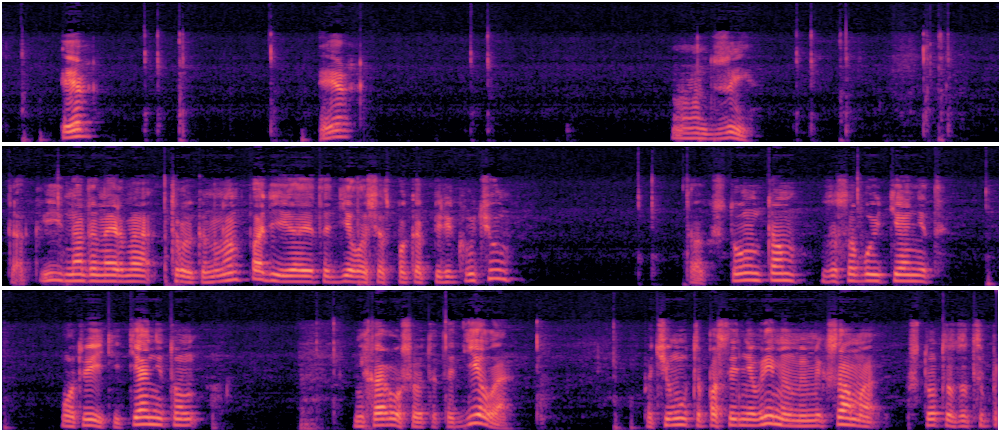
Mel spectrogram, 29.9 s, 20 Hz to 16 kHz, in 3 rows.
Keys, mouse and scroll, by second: 0.5 r, 2.1 middle click, 3.2 r, 7.2 g, 8.6 middle click, 9.7-10.8 shift+middle drag, 11.7 KP_3, 13.7 r, 17.0-18.7 middle drag, 20.1 g, 23.8 shift+middle click, 24.8 scroll up 1, 25.0 middle click, 25.6 scroll down 1, 26.3 g.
